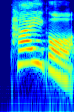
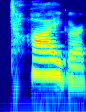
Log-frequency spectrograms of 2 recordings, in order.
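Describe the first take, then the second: First: It is said with Korean-style syllables. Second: It is said with a bursting English t. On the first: The speaker calls it wrong. "타이거 아니고" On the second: The speaker calls it right. "앞에 으을 머물고 터져 나오는 소리예요"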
